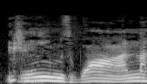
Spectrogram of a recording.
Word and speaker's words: James Wan: James Wan.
